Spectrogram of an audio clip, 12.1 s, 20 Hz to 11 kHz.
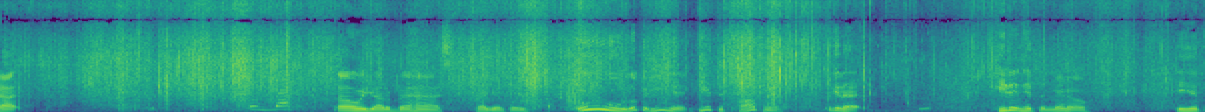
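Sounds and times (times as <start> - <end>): dry grass crackling underfoot: 0.0 - 12.0.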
